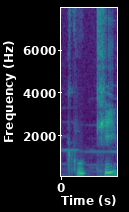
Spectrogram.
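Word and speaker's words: quay: So these are all key pieces. I find this a weird word, but I think it's pronounced K or key. It's pronounced key, I think.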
